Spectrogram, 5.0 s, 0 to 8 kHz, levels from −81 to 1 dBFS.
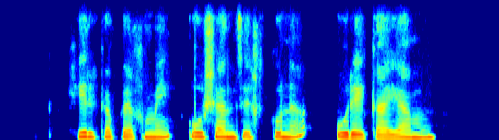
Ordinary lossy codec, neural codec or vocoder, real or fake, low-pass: Opus, 16 kbps; none; real; 7.2 kHz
